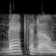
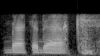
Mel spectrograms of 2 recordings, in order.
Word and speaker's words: Mackinac: He was assigned a location at Fort Mackinac, and Mackinac looks like Mackinac in terms of how it's spelled, but it's pronounced Mackinac, and then he got married, and then turn the page here.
